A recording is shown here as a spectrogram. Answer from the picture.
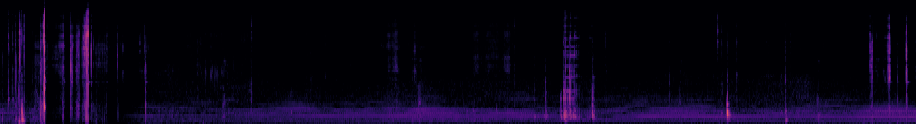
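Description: Honeybees in an open hive humming with a steady low buzz, while the wooden frames are handled: a run of sharp knocks and clicks at the start, a short scrape about eleven seconds in, and one more click a few seconds later.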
